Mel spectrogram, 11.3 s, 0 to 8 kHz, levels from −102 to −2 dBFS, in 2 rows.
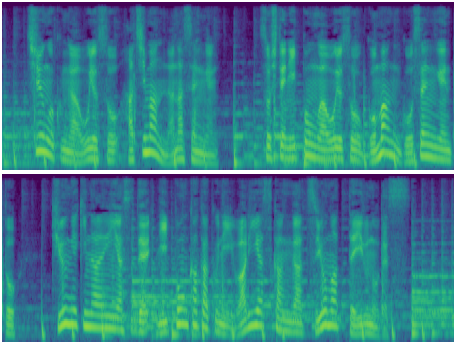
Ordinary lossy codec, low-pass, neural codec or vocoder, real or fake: MP3, 64 kbps; 7.2 kHz; none; real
